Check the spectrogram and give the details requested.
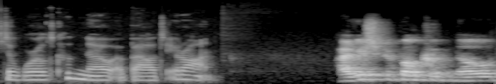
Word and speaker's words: Iran: Iran, but it's actually pronounced as Iran.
